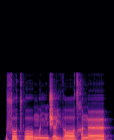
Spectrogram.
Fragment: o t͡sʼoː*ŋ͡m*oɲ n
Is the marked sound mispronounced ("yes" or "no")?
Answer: no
